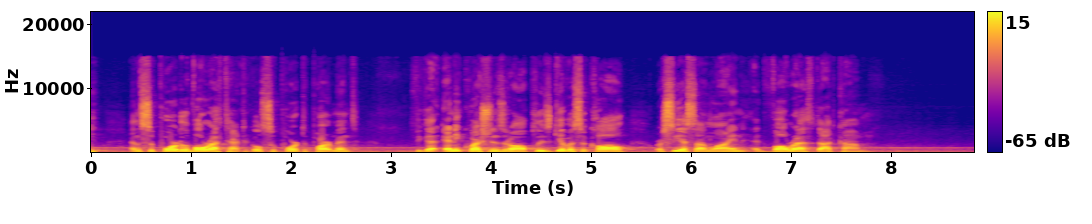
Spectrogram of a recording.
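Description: A man speaks calmly into a clip-on microphone.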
